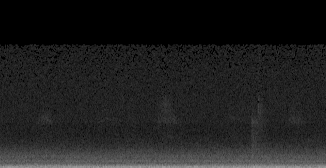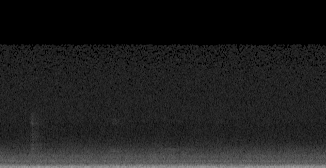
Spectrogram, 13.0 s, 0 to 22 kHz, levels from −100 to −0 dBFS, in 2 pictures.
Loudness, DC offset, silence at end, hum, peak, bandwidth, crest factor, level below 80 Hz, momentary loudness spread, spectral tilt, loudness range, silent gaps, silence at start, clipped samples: -46 LUFS; under 0.1%; 0 s; none; -32 dBFS; 16.5 kHz; 12 dB; -54 dBFS; 2 LU; -8 dB/octave; 1 LU; none; 0 s; under 0.1%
